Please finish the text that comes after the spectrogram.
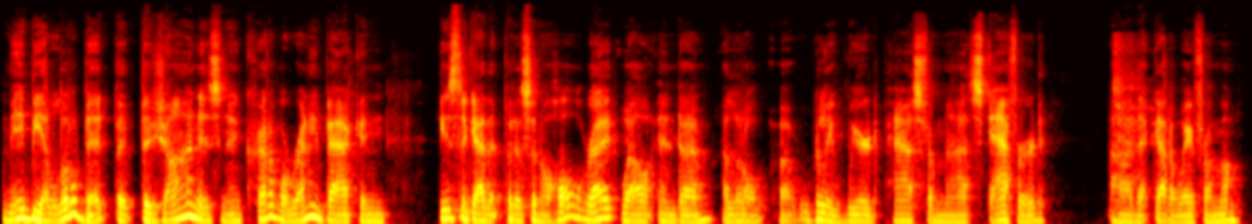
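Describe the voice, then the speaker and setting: Relaxed male podcast co-host, mid-pitched, hesitant delivery with fillers. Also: moderate pace. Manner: laid-back, hesitant, many fillers. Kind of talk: casual sports reaction chat.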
